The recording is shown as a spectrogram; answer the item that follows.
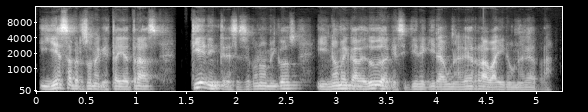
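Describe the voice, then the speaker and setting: Husky low-voiced Rioplatense man. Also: racing, darkish tone. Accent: Rioplatense Spanish. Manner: rambling, frequent "este" fillers. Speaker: podcast co-host. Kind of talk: casual film discussion.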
